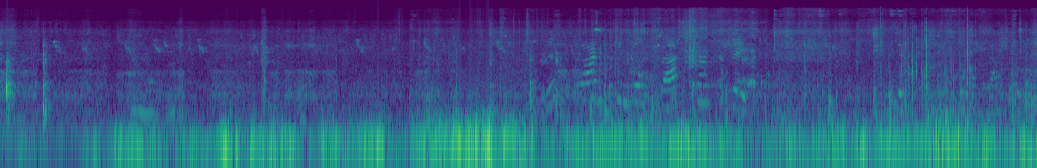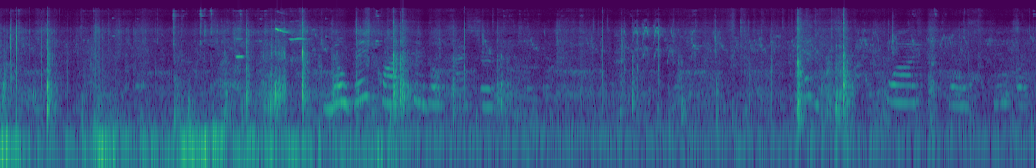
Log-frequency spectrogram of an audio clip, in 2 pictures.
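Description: Distant children's voices, calling and talking in scattered bursts, over a low rumble on the microphone that fades out about two-thirds of the way through.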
